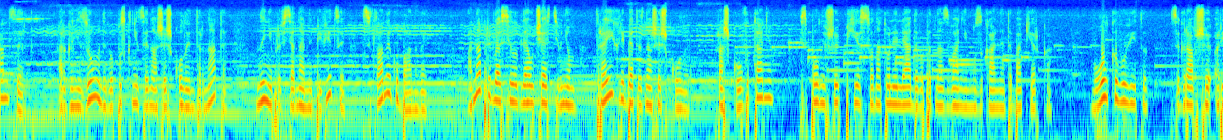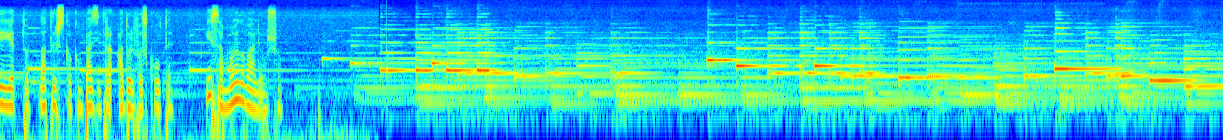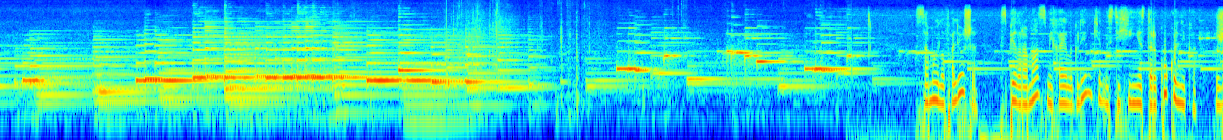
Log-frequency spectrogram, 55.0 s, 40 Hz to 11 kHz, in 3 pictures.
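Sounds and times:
solo classical piano piece: 0:00.0 - 0:55.0.

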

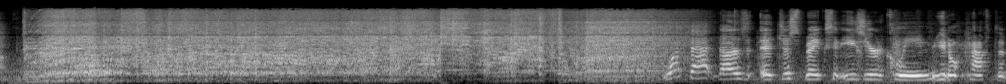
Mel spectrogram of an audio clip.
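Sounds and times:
vacuum cleaner running: 0:00.0 - 0:07.4.

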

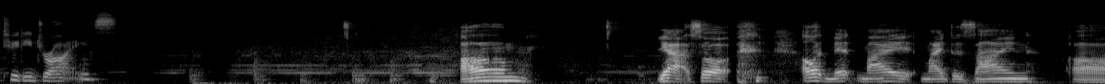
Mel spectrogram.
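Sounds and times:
faint voice sounds: 0:04.6 - 0:05.3, 0:06.6 - 0:11.0.

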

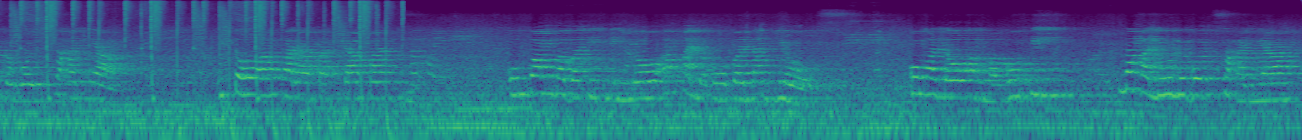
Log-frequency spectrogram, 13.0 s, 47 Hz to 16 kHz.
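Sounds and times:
steady low rumble: 0:00.0 - 0:04.1.

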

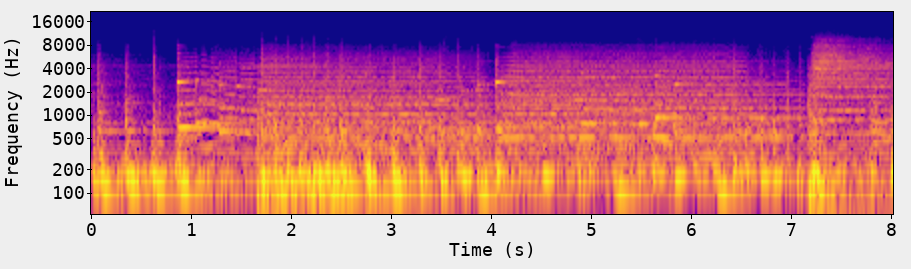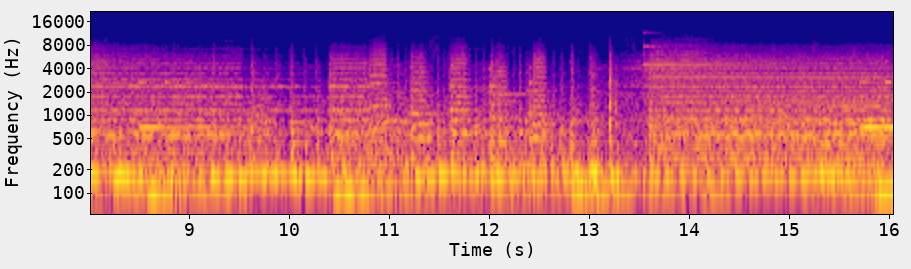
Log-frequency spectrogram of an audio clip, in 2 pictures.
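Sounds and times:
marching band brass and winds: 0:00.0 - 0:16.0
percussion strikes: 0:00.0 - 0:16.0.

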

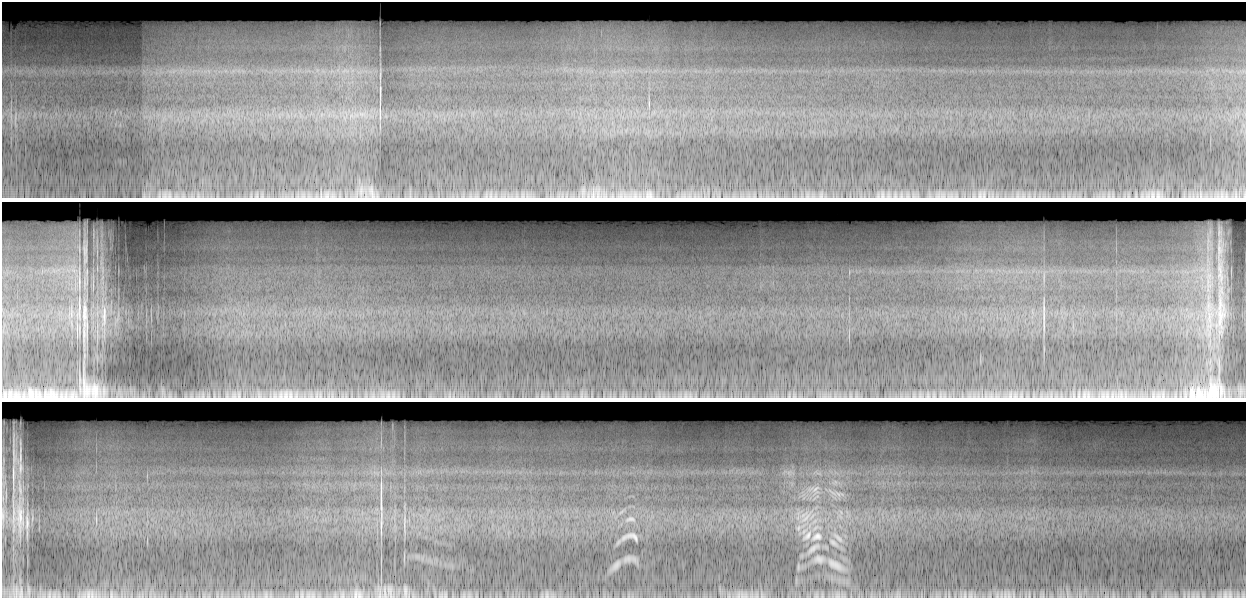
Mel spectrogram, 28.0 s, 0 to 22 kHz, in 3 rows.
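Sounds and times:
water crashing: 0:00.1 - 0:14.1, 0:14.7 - 0:27.9
whitewater rapids rushing: 0:16.2 - 0:26.2.

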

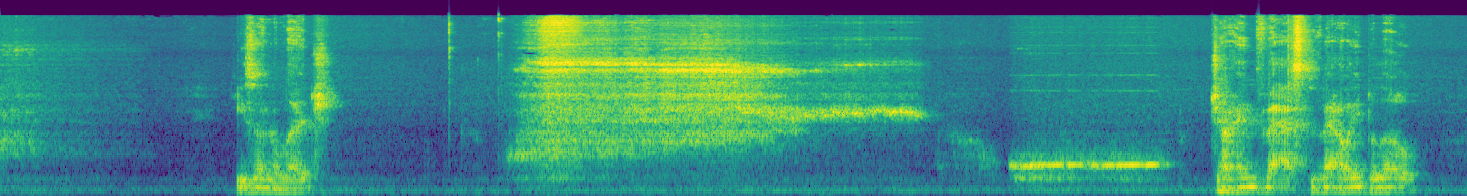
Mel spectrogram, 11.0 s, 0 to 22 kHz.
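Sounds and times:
breathy vocal whoosh: 0:03.8 - 0:07.0
brief steady tone: 0:07.6 - 0:08.8.

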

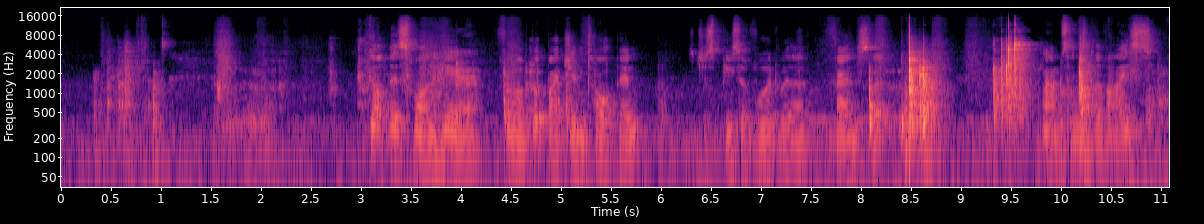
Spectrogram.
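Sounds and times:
wood scraping against wood: 0:01.5 - 0:05.5, 0:08.0 - 0:09.6.

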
